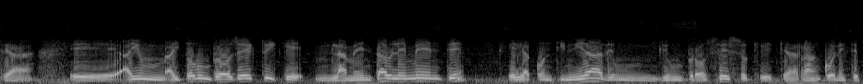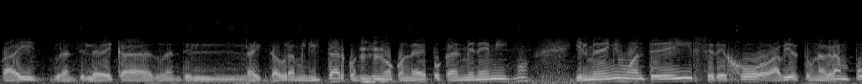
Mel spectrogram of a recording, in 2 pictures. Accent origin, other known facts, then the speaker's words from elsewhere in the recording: Córdoba, Argentina; accent: cordobés; moved away as an adult; now in Esquel, Argentina; notarás por mi tonada, yo soy cordobés, hace 7 años que estoy radicado en Esquel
